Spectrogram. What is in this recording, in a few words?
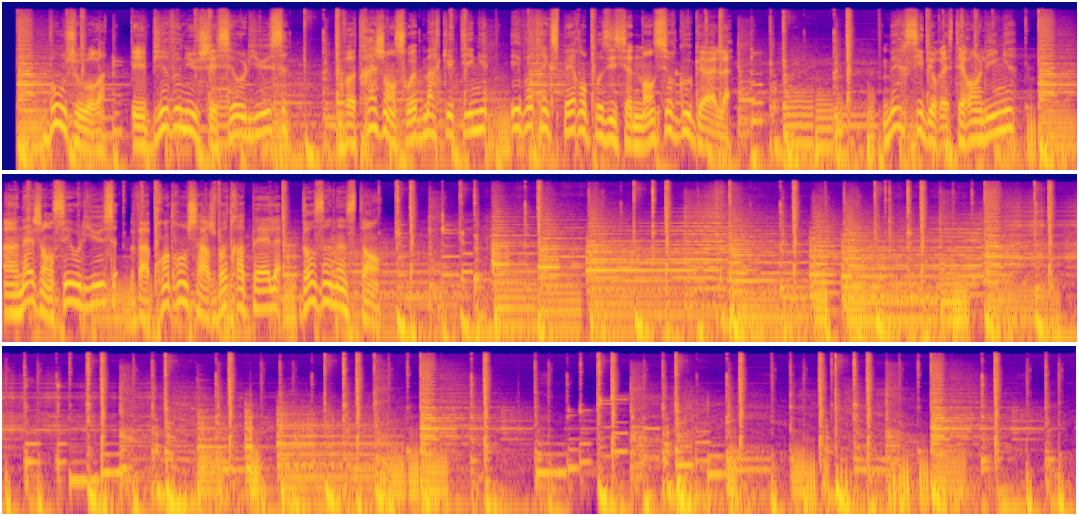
french male voiceover, telephone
